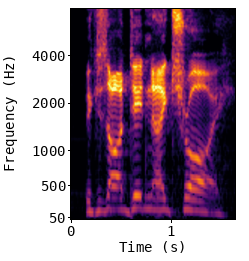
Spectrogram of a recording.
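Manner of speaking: growling voice. Narrator reading Dunn's answer to the Witcher, growled. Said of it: "growled Dunn".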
